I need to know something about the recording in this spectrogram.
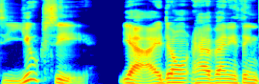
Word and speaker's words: Uxie: It's not Uxie, as in oopsie, as I've been saying. It's Uxie.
